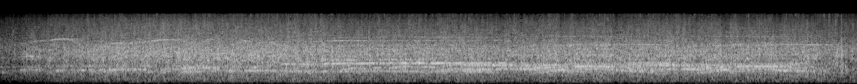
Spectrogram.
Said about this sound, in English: I feel like there should be that like sound machine, you know, yes. The crowd going wild.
